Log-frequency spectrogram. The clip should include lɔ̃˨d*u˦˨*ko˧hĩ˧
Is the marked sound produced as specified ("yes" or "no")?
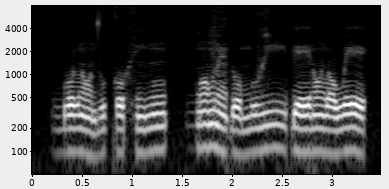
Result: yes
